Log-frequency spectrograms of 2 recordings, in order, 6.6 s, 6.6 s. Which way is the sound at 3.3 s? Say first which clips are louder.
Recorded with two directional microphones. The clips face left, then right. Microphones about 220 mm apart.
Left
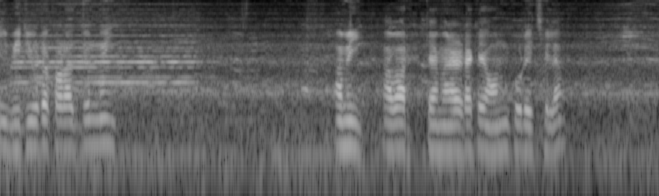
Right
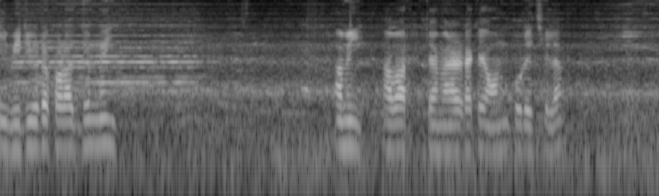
Left 2 dB; 15° left (ahead or behind).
